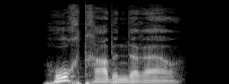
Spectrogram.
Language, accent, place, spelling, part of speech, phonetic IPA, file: German, Germany, Berlin, hochtrabenderer, adjective, [ˈhoːxˌtʁaːbn̩dəʁɐ], De-hochtrabenderer.ogg
- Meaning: inflection of hochtrabend: 1. strong/mixed nominative masculine singular comparative degree 2. strong genitive/dative feminine singular comparative degree 3. strong genitive plural comparative degree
